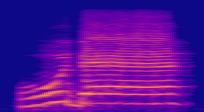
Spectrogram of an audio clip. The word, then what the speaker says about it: هدى: And we recite the word as lengthening mad with two count, two vowel count. Huda, huda, like that.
